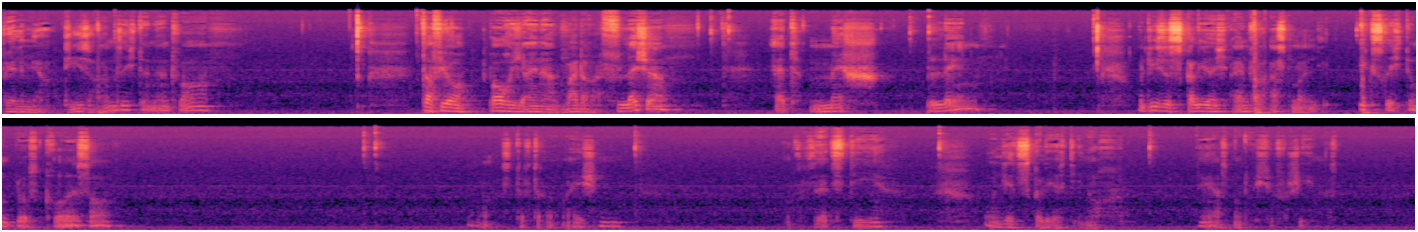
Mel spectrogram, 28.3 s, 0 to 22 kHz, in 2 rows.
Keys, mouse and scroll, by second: 0.6-2.5 middle drag, 6.5-8.1 drag, 11.9 s, 17.3-18.8 drag, 20.0-21.5 drag, 25.2-26.9 drag.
